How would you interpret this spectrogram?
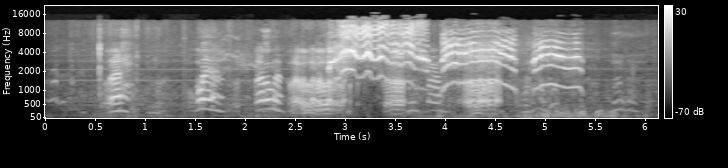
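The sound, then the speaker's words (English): A monkey chattering in rapid bursts of shrill, squeaky calls, fairly loud, rising into sustained screechy cries for several seconds with short pauses between outbursts. “could you do us a massive favor and play the sound of a monkey chattering?”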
